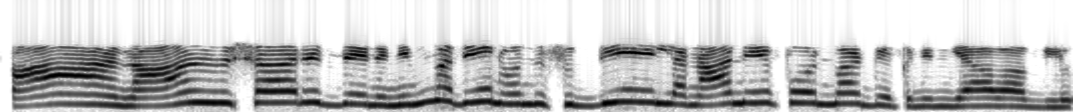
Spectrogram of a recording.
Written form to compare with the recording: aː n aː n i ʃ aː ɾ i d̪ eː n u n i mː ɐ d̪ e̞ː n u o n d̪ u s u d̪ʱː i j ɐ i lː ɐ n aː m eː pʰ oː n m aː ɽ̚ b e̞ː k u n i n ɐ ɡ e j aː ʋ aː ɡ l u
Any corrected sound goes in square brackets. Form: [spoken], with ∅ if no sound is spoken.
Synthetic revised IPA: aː n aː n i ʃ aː ɾ i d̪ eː n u n i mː ɐ d̪ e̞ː n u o n d̪ u s u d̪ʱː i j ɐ i lː ɐ n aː [n] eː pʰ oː n m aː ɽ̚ b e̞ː k u n i [m] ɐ ɡ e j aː ʋ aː ɡ l u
